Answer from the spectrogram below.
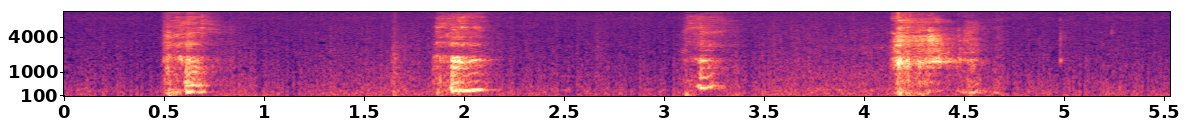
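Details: A dog coughing in a quiet room: four short, separate coughs spaced about a second apart.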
